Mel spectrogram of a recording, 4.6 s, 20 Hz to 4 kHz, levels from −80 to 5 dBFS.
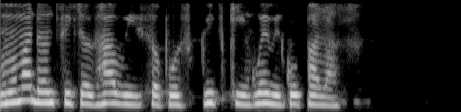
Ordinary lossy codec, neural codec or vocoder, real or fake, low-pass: none; autoencoder, 48 kHz, 128 numbers a frame, DAC-VAE, trained on Japanese speech; fake; 3.6 kHz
